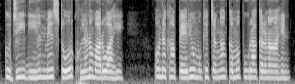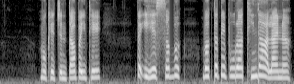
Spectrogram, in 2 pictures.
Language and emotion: Sindhi, fearful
